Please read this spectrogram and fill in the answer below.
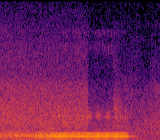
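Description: Dog whining while being put in the shower for a bath: one long drawn-out whine that falls slightly in pitch and breaks off about one and a half seconds in.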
